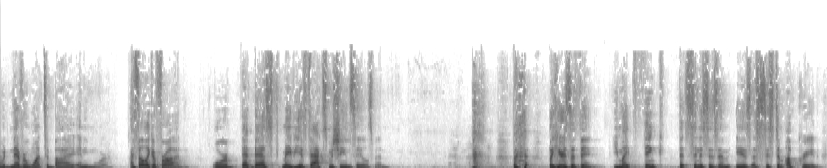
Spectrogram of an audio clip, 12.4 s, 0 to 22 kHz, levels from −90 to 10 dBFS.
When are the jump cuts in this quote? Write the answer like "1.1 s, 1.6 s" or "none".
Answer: 1.8 s, 3.0 s, 9.1 s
